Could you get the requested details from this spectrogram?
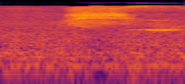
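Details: A captive young Tengmalm's owl, playing with a person's hand, gives a single breathy, high hiss lasting about half a second, followed by a faint thin whine.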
